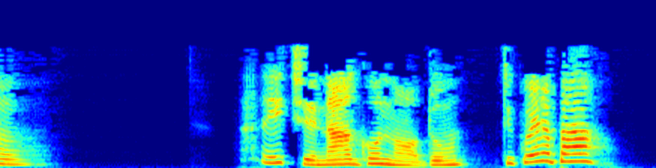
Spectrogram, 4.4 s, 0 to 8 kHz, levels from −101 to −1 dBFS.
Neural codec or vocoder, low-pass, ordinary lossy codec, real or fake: codec, 16 kHz, about 1 kbps, DyCAST, with the encoder's durations; 7.2 kHz; MP3, 24 kbps; fake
